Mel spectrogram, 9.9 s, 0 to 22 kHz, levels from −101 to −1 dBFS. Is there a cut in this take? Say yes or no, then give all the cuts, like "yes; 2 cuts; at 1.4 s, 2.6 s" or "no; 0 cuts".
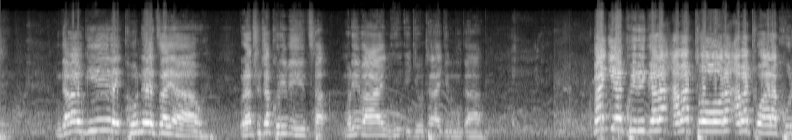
yes; 1 cut; at 6.9 s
